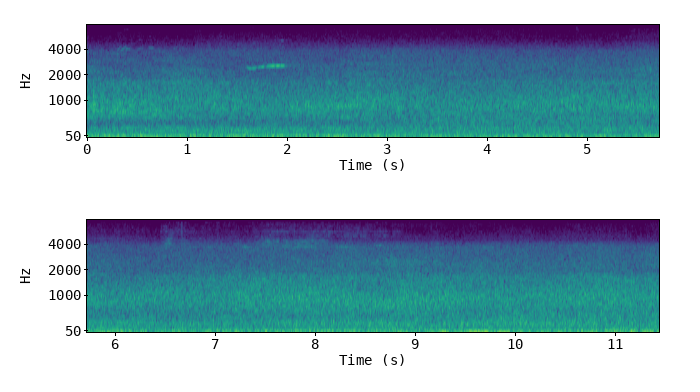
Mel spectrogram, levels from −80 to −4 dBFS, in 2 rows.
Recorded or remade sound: recorded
